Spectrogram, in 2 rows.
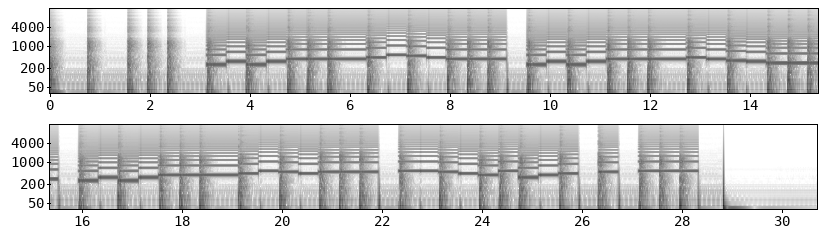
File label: sid MOS6581R3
